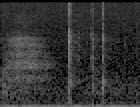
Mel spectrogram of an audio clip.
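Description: Typing on a computer keyboard, a few faint, sharp key clicks in a short burst over quiet background hiss.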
